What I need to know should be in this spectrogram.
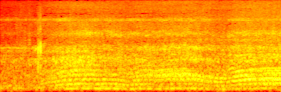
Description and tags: A drone launching. Recorded with my iPhone. Amplified in Audacity.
